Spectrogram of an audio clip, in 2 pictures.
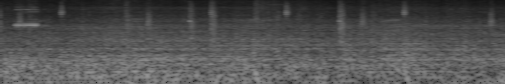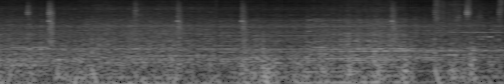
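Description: Yamaha motorcycle engine running steadily at cruising speed, heard from on the moving bike, with wind rushing over the microphone.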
